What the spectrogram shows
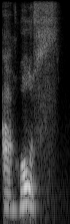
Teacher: a gente não escuta o som do Z é como se arroz tivesse o som de s no final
